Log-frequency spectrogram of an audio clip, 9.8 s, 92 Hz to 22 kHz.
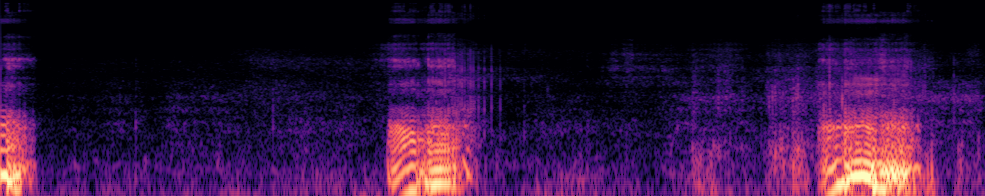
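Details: Snoring from a sleeping pug: loud rattling snores about 14 a minute, with softer snuffling breaths between.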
